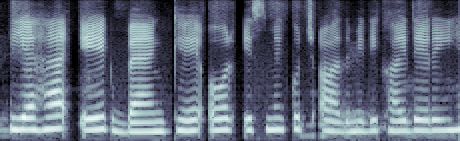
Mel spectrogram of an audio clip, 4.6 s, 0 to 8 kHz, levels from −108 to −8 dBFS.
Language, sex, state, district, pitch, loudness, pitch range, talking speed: Hindi, female, Uttar Pradesh, Saharanpur, 230 Hz, -17 LUFS, 215-245 Hz, 155 wpm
